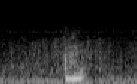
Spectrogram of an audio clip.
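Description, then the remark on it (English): A small boat glides through water with a steady, low wash of noise, broken midway by a brief, louder creak like an oar working in its lock. “I didn't know you could handle a boat”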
